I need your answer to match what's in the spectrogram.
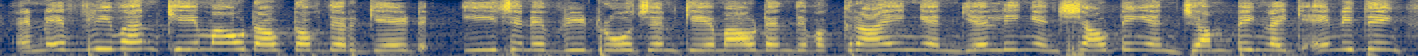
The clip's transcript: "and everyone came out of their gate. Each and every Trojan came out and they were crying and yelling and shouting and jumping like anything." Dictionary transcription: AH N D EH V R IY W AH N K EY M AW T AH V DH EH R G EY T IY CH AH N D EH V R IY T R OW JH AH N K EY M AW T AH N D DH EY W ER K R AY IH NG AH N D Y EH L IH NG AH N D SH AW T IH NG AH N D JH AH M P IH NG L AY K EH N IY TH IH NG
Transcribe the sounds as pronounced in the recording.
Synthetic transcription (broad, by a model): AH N D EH V R IY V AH N K EY M AW T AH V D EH R G EY T IY CH AH N D EH V R IY T R OW JH AH N K EY M AW T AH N D EY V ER K R AY IH NG AH N D Y EH L IH NG AH N D SH AW T IH NG AH N D JH AH M P IH NG L AY K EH N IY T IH NG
